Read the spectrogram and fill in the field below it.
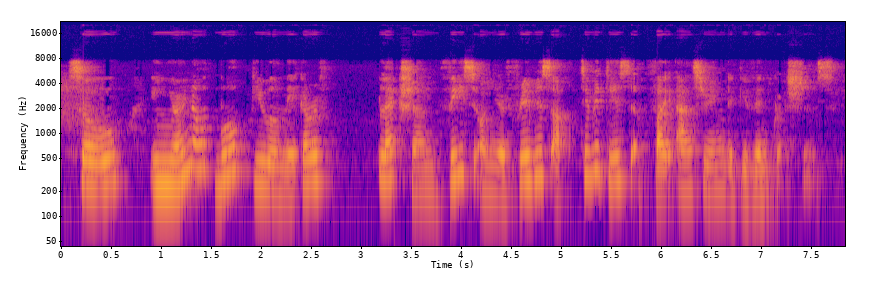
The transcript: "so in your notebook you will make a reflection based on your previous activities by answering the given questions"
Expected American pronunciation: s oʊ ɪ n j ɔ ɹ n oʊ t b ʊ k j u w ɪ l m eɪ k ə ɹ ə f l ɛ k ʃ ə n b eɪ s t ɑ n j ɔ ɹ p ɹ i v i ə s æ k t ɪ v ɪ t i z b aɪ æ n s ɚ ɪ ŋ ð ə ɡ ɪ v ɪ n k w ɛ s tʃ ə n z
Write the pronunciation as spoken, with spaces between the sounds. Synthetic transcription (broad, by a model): s oʊ ɪ n j ɔ ɹ n oʊ t b ʊ k j u w ɪ l m eɪ k ə ɹ ə f l ɛ k ʃ ə n b eɪ s t ɑ n j ɔ ɹ p ɹ i v i ə s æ k t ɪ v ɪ t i s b aɪ æ n s ɚ ɪ ŋ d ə ɡ ɪ v ɪ n k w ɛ s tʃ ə n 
